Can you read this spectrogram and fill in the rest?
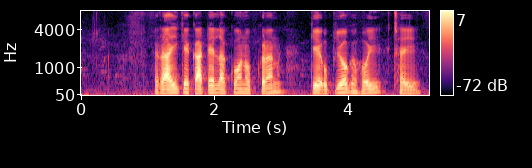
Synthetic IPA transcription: ɾajkekaʈelakonupkəɾən | keupjoɡɦoit͡ʃʰəj

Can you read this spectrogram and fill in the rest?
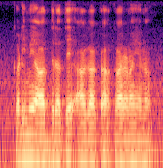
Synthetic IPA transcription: kɐɽimẽaːd̪ɾət̪ea̰ːɡaka̰kaːɾɳ̃ajɐna

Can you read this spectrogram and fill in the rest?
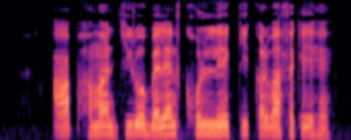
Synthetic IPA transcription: aːphɐmaːɾd͡ʒiːɾobɛːlɛnskʰoːlːekikəɾʋasəkeɦɛ̃ː

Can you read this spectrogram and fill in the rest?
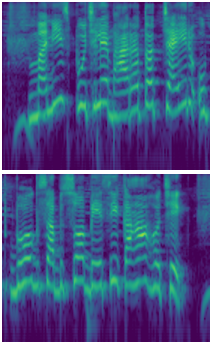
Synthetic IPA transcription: mənisput͡ʃʰlebʱaɾət̪ɔt͡ʃəiɾupbʱoɡsəbʱsɔ̃besikəɦãɦot͡ʃʰek̚

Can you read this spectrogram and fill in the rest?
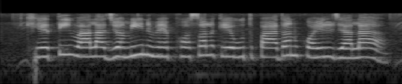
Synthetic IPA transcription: kʰet̪iʋalad͡ʒəminmepʰəsəlkeut̪pad̪ənkəild͡ʒala

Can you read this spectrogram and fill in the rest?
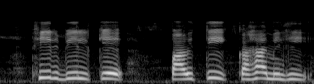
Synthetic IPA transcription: pʰiɾbilke | pawt̪ikəɦãmili

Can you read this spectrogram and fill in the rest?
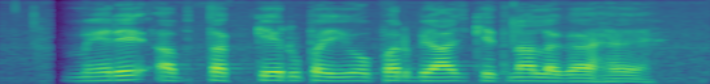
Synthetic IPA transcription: meːɾeʔɐbt̪ɐkːeɾʊpəijõpɐɾbjaːd͡ʒkɪt̪nalɐɡaɦɛː

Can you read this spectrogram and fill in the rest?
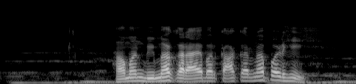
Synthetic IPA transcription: həmənbimakəɾaebəɾkakəɾnapəɽɦi

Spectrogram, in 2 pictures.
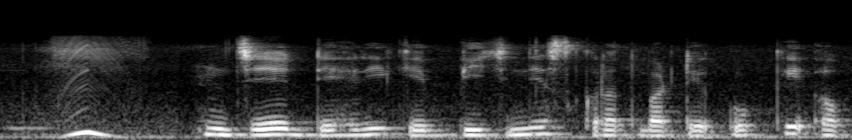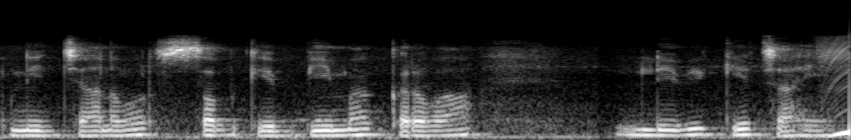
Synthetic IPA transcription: d͡ʒeɖeɦɾikebid͡ʒneskɾət̪bəʈeʔoːkeʔəpnid͡ʒaːnʋəɾsəbʱkebiːmakəɾʋa | leːweket͡ʃaːɦi

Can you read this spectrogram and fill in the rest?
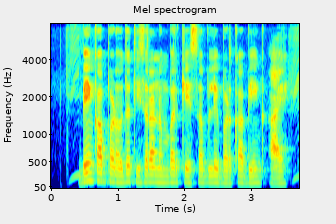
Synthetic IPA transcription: bẽːŋkɐpːɐɽ̤ɔːd̪ət̪iːsɾanɐ̃mbəɾkesɐblebɐɽ̤kabẽːŋkaːeː

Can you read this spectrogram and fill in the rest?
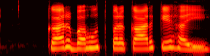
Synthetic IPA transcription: kəɾbəɦut̪pɾəkaːɾkeɦəi

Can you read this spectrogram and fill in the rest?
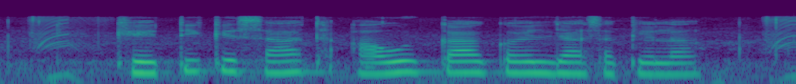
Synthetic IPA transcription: kʰeːt̪ikesaːt̪ʰaʊɾkakəɪld͡ʒasəkeːla

